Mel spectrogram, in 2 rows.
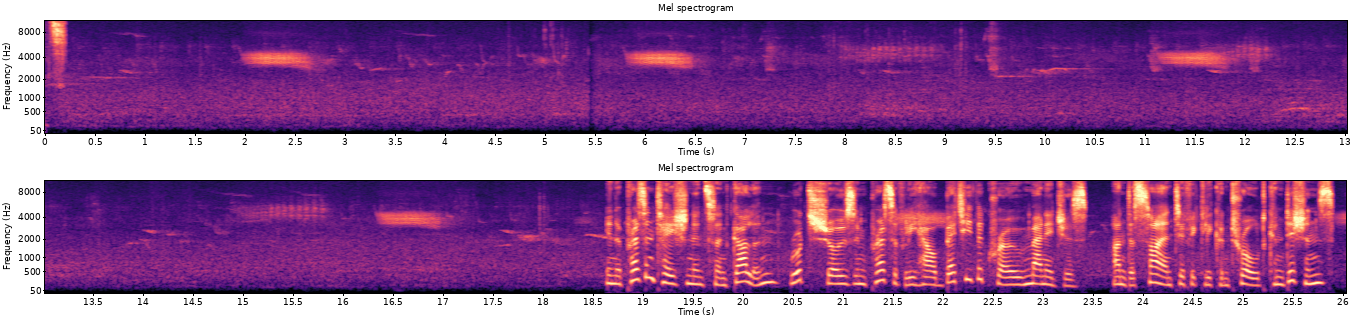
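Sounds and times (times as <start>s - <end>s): steady outdoor hiss: 0.0s - 26.0s.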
